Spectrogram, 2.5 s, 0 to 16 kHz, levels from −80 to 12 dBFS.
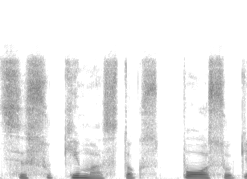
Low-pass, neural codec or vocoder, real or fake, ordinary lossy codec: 10.8 kHz; none; real; Opus, 64 kbps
